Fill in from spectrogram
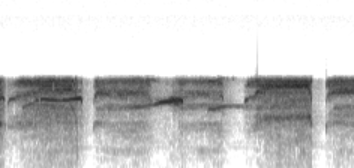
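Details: Wheezy, grating screams with a thin rising whine come from young peregrine falcons receiving breakfast at Moszna, Pruszków, Poland, in four long bursts separated by short pauses.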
